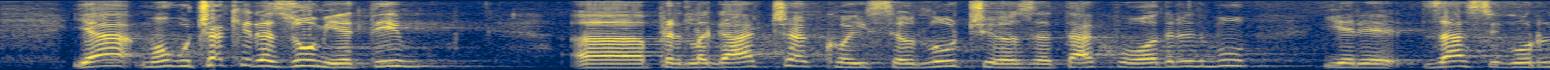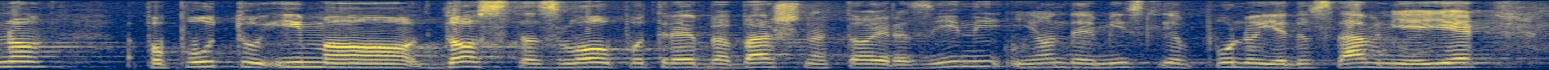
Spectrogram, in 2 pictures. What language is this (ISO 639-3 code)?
hrv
